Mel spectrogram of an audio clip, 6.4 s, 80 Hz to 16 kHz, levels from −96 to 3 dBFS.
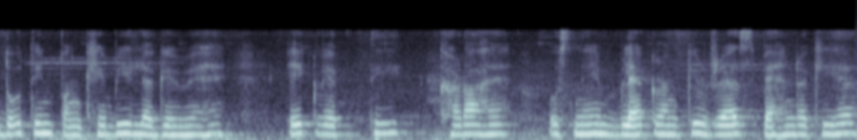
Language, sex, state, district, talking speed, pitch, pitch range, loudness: Hindi, female, Maharashtra, Mumbai Suburban, 170 wpm, 200 Hz, 195-205 Hz, -18 LUFS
